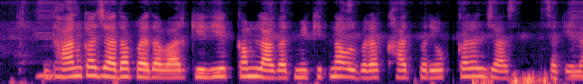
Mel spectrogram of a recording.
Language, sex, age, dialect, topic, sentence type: Bhojpuri, female, 18-24, Western, agriculture, question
